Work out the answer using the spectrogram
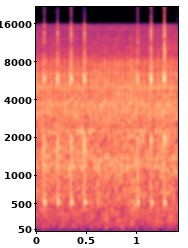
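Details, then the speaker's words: Perodua Axia with no-power complaint, ignition coil check at idle, air box top removed: crisp sharp snapping ticks about seven a second; strong spark, plug coil working fine. "Makna kata lah, bila bunyi tu dia spark kuat tau. Tak. Itu tandanya plug coil korang yang pertama dia bekerja."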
